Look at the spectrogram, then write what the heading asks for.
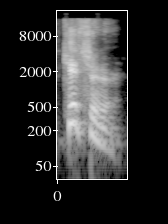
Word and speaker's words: Kitchener: Kitchener.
